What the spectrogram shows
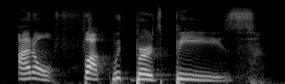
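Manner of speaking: intensely angry, deliberate, slow and loud. Retelling a date's reply about chapstick: imitating an angry, intense man. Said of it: "he looks at me very angry and intensely".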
